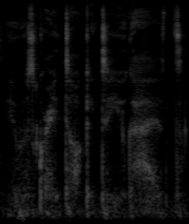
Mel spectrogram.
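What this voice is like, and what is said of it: Soft, sleepy bedtime voice. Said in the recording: “in my bedtime voice”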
